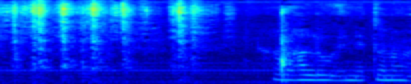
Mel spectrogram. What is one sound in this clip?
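A grinder grinds pepper with quick clicks.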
